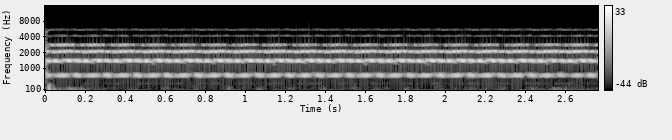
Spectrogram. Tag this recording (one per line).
organ
rock
sample
sound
